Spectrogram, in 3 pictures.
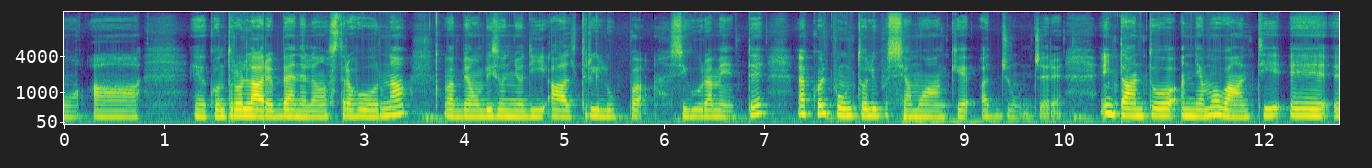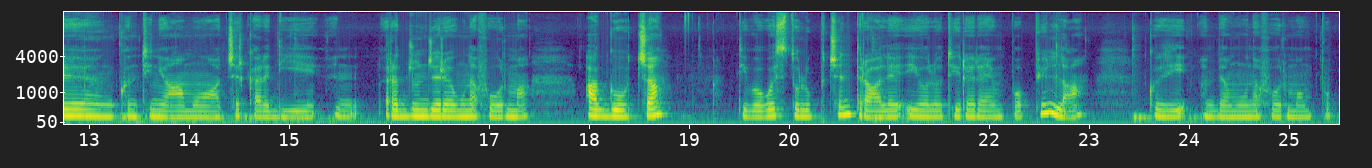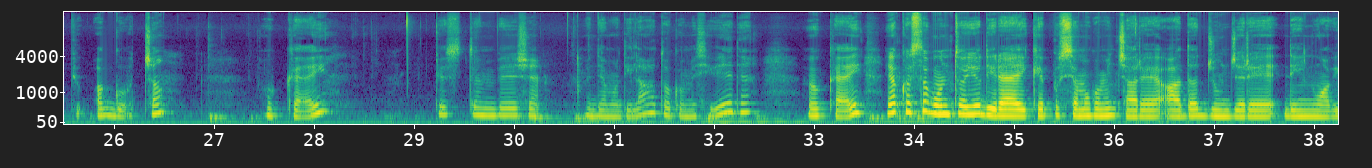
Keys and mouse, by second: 0.2 click, 1.7-2.9 drag, 3.2 middle click, 4.5 click, 5.1 middle click, 6.2 KP_1, 6.7 KP_2, 8.7 click, 8.7 KP_3, 11.4-12.9 middle drag, 13.4 KP_1, 14.9 ctrl+middle click, 15.4 middle click, 16.3 click, 17.3-18.4 drag, 19.1-20.9 drag, 21.3 shift+middle click, 21.9-23.4 drag, 23.7 shift+middle click, 24.7 click, 25.4-26.7 drag, 27.3 shift+middle click, 27.5 middle click, 28.7 middle click, 29.7 middle click, 30.7 KP_1, 31.2 KP_3, 32.5 click, 33.8 ctrl+middle click, 34.3-38.2 shift+middle drag.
